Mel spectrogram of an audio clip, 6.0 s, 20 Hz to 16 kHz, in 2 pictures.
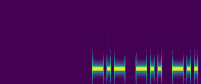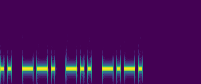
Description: Morse code, heard as a keyed tone, about 21 wpm, 700 Hz. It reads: KD6GDC
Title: USA Call Signs - 6 Characters - Repeated 2x - 22wpm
